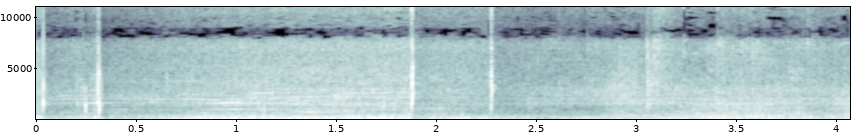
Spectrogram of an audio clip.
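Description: Steady low rumble of terminal-hall noise and handling noise on a handheld camera, with faint distant voices and a few sharp clicks.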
